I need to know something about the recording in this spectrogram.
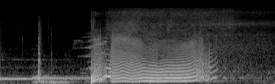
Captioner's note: farting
